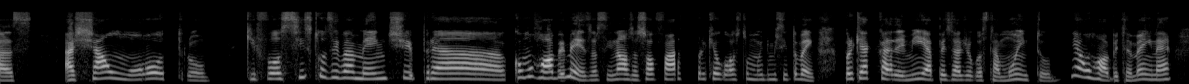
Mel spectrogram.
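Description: No faults can be heard anywhere in the recording; level, timing and continuity hold steady throughout.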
